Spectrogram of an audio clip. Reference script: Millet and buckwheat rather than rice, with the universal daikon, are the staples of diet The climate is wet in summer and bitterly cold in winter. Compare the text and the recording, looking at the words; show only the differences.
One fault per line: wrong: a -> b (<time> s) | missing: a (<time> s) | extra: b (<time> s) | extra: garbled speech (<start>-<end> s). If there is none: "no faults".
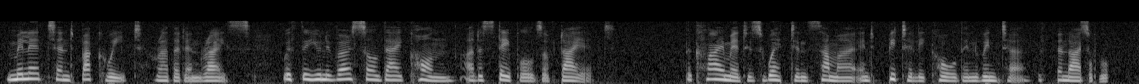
extra: garbled speech (10.4-11.1 s)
